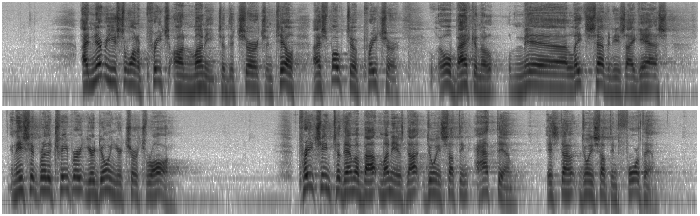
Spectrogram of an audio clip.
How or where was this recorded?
large echoing room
